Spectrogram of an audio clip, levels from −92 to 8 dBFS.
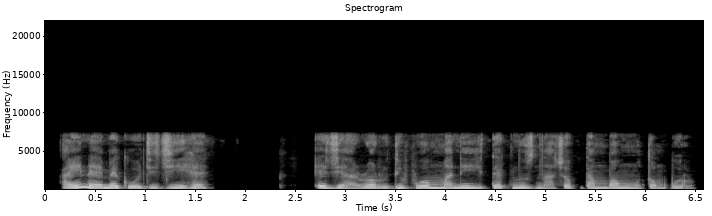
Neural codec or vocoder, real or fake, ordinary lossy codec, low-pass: none; real; none; 7.2 kHz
